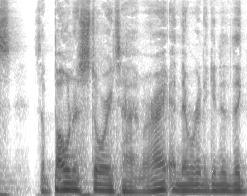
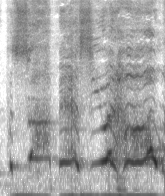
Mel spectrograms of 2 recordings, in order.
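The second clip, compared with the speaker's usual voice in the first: high, squeaky mock cheerful hello; shrill cartoonish call to a kid; hammed-up high voice; mock high greeting; 4 dB louder than usual. Uncle greeting kids at school.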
